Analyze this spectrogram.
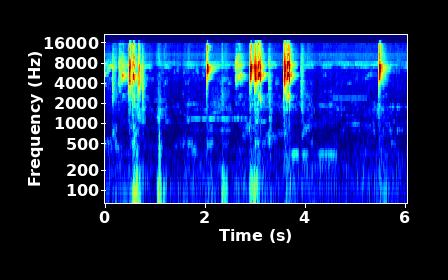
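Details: A spiderhunter, played as a lure to provoke spiderhunters into answering, gives sharp, high, scratchy chip notes singly or in short clusters, spaced irregularly a second or two apart, with faint low thumps in the background.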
